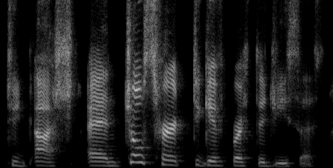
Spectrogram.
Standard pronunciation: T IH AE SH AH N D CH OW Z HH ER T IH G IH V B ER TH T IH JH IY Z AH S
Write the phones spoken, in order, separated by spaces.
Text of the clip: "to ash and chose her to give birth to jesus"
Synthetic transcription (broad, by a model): T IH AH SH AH N CH OW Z HH ER T IH G IH V B ER TH T IH JH IY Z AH S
